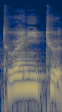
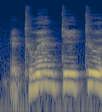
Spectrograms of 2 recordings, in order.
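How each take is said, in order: First: The t in twenty is dropped. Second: The t in twenty is clearly pronounced. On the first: "実際は22 っていう風に言われることが多いです。" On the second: "綴りで言うと22 って書きますよね。"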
